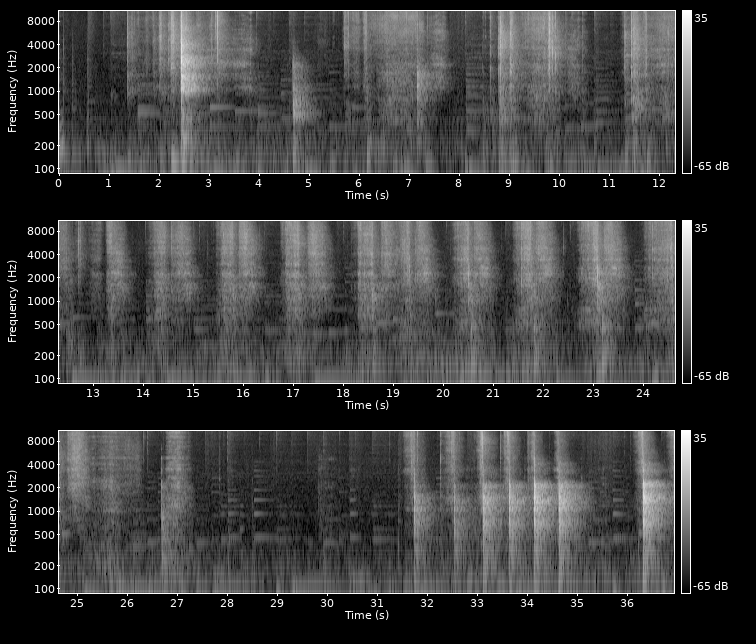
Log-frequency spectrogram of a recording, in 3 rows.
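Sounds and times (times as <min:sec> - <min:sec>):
quiet background music: 0:00.0 - 0:36.9
knife slicing vegetable on board: 0:01.4 - 0:04.0, 0:05.7 - 0:07.8, 0:08.4 - 0:10.5, 0:11.3 - 0:27.3, 0:31.6 - 0:35.2, 0:36.2 - 0:36.9.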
